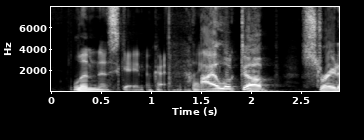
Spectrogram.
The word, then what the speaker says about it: Lemnis Gate: So did you say Lemons Gate? It's spelled ELEMNIS. MNIS. Man, is that how you would have said that? Lemons Gate? Lemnis Gate.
